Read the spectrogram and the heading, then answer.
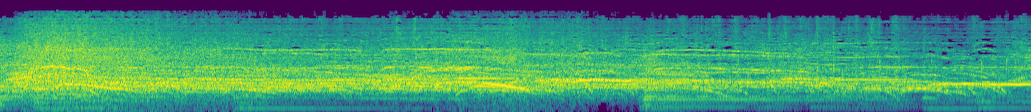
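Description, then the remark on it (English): A large concert crowd cheers and whoops loudly and continuously in answer to the performer asking if they are happy to be alive tonight, many overlapping voices yelling and shouting at once in a sustained, dense roar, with a low steady hum underneath. “I want you to remember that sound that you guys made together.”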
